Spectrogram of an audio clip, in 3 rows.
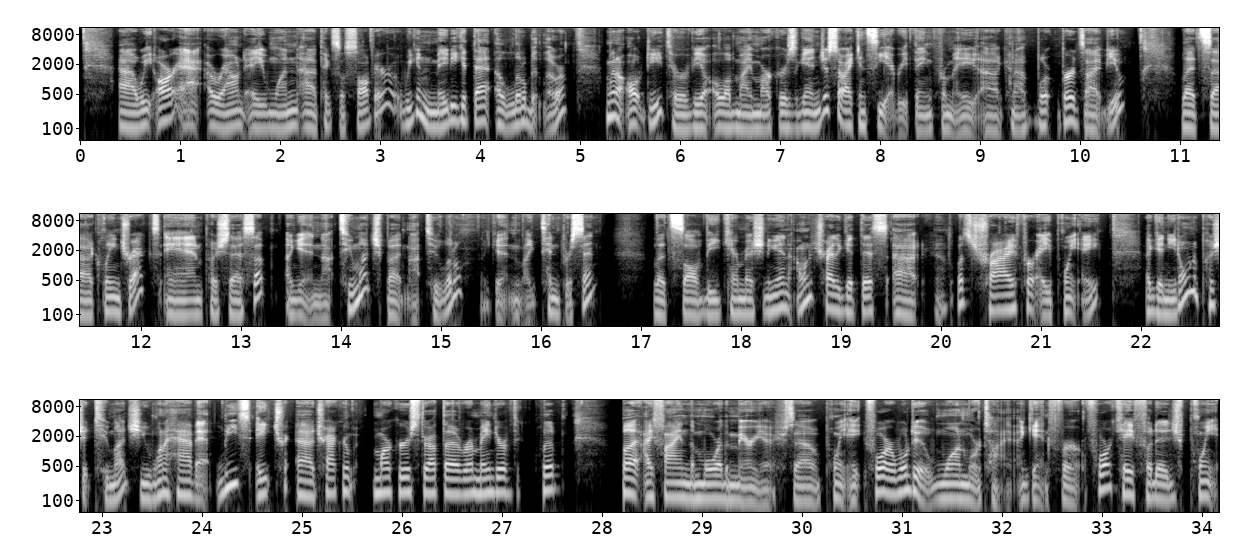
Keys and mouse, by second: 2.7 shift+click, 3.2 ctrl+s, 5.2 alt+d, 6.5 shift+click, 9.1 shift+click, 11.4 drag, 12.2-15.0 drag, 15.7 Delete, 17.2-18.7 drag, 20.6 click, 21.7-24.2 drag, 25.0 Delete, 26.6-28.4 drag, 31.8 click, 32.9-34.1 drag.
